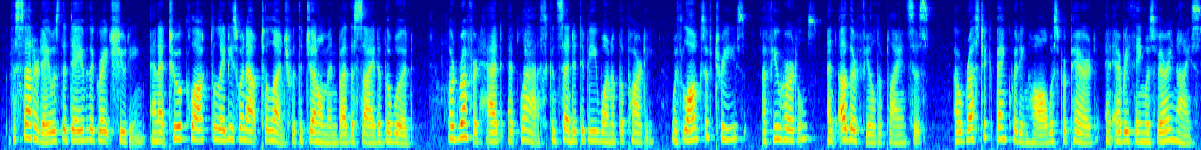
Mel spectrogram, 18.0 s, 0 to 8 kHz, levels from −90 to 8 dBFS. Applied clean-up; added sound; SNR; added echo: none; none; none; none.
